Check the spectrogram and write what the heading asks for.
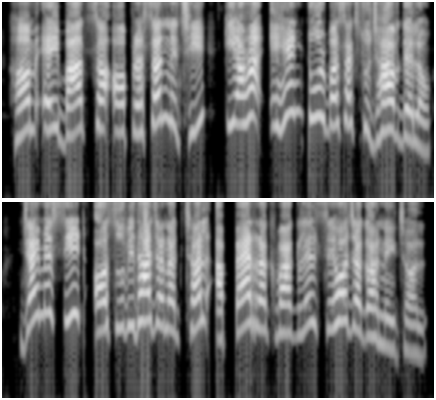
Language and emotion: Maithili, angry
